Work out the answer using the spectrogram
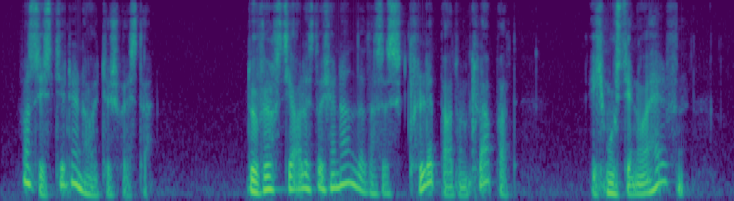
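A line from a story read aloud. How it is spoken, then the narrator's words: Serious, calm. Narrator (German): Fränzchen ganz ernsthaft und ruhig sagte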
